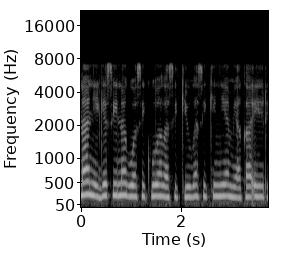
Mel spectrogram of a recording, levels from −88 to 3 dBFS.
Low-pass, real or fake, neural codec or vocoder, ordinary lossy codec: 7.2 kHz; fake; codec, 16 kHz, 4.8 kbps, FACodec; none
